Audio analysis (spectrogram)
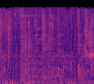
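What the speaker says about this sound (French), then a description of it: "ça ressemble à un cheval de trait au galop" A Clydesdale draught horse galloping in the online horse game Star Stable, a rapid rolling clatter of hoofbeats under ambient game sound, moderately loud throughout.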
